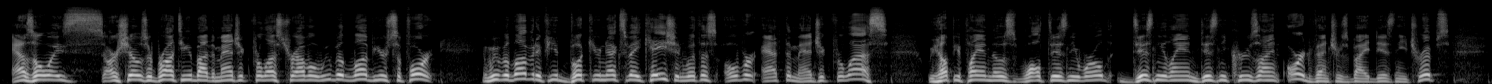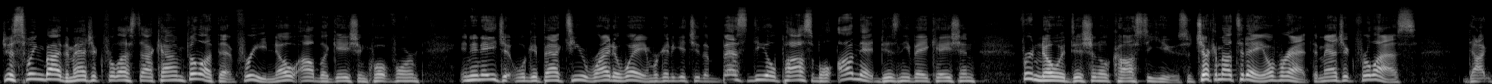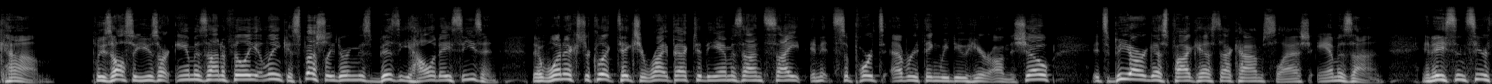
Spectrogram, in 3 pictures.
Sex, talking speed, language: male, 205 wpm, English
